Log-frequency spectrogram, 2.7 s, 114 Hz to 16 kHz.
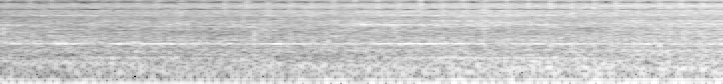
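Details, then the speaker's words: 1997 BMW E36 idling after a DIY oil change: a steady, even idle with a faint light tick over it, which the owner attributes to a sensor due for replacement; the cause is unconfirmed. "guys hear that ticking that's my sensor that's gonna be in a place soon"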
